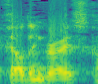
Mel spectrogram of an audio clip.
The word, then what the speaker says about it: Feldenkrais: So going on Feldenkrais, did I say that right? Feldenkrais? Okay. – You did.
